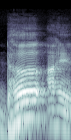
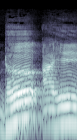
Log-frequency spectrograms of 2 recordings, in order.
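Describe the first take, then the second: No difference in how they are said.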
